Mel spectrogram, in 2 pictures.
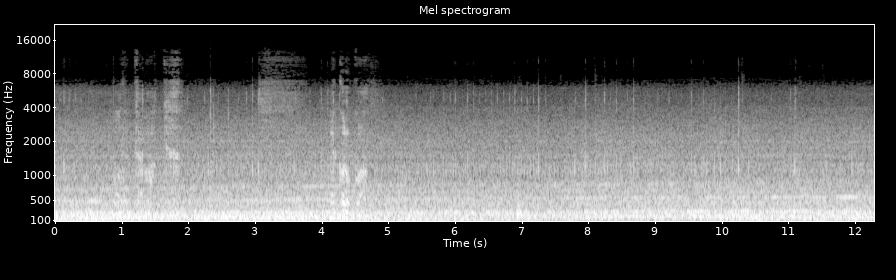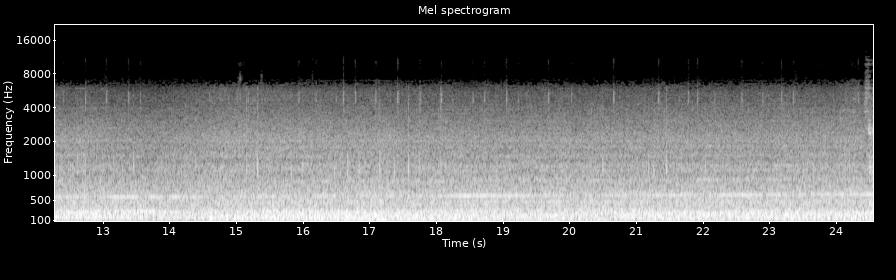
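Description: Vehicle's engine and tyres running at a steady cruising speed through a road tunnel, heard from inside the cab: an even low drone with a few held engine tones.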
